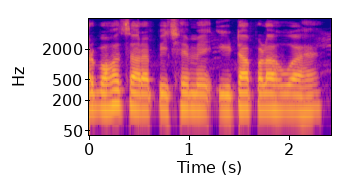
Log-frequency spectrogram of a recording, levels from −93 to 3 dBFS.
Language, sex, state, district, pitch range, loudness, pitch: Hindi, male, Jharkhand, Garhwa, 130-135 Hz, -17 LUFS, 135 Hz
